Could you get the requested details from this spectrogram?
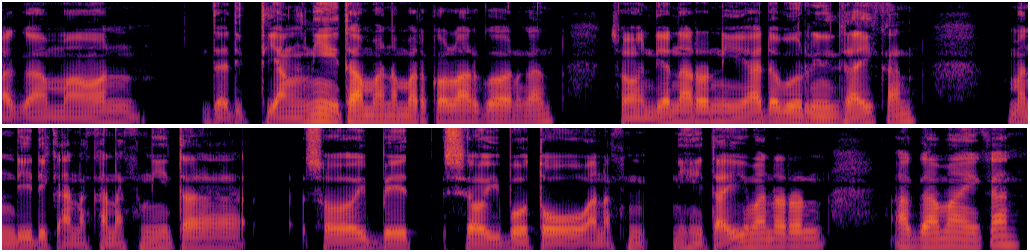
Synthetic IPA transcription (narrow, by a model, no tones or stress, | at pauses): aɡamaɔn | d͡ʒadit̪iaŋnit̪amanamarkɔlarɡɔnkan | sɔndianaɾɔniadabɔɾinit̪aikan | mandidika̰nakanak̚nit̪a | sɔibɛt̪̚sɔibɔt̪ɔanak̚niɦit̪aimanaɾɔn | a̰ɡamaikan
